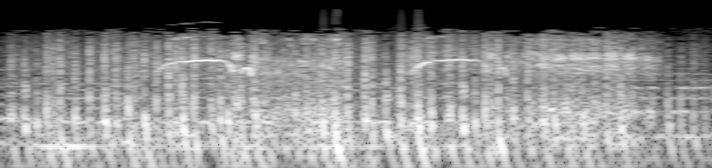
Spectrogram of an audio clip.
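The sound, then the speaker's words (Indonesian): Warriors ride horses hard through forest without rest. Hooves pound in a fast, continuous beat while two high neighs rise clearly above the galloping. “Mereka semua berkuda tanpa istirahat.”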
